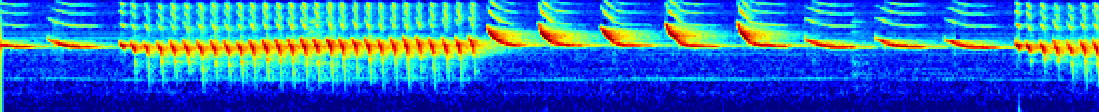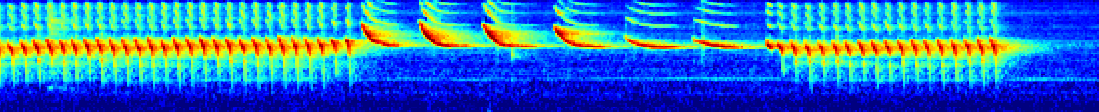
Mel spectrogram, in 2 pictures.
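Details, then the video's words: Red male canary, about six months old, whose melodies change slightly each week, alternating long buzzy rolls with bursts of swept chirps, the pattern repeating twice across the passage. "red canary bird singing - roter singender Kanarienvogel"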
